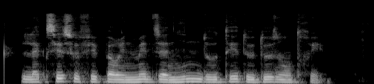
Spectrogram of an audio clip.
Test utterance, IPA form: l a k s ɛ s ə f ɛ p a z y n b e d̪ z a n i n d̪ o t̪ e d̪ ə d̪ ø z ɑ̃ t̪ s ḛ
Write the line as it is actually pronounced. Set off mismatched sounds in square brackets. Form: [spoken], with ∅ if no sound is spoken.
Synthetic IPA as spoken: l a k s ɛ s ə f ɛ p a [ʁ] y n [m] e d̪ z a n i n d̪ o t̪ e d̪ ə d̪ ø z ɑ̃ t̪ [χ] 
